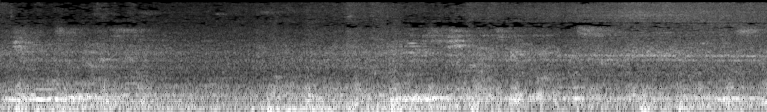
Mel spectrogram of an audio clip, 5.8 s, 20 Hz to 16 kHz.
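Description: JR 651-series limited express electric train departing, its cars rolling past close by with a steady rumble of wheels on the rails.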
